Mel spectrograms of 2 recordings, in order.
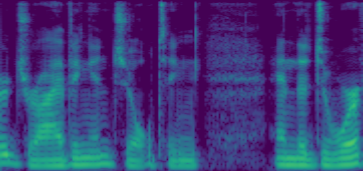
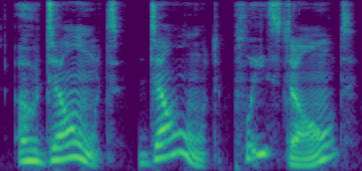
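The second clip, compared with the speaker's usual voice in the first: high, louder desperate pleading; shouted plea; 10 semitones higher, 5 dB louder, slower than usual. A narrator's reading. Edmund begging the witch not to strike, shouted plea. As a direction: beg her to stop. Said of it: "shouted Edmund".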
